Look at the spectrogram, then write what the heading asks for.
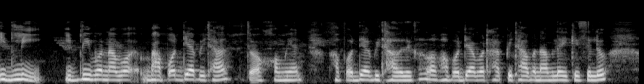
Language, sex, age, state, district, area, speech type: Assamese, female, 18-30, Assam, Tinsukia, urban, spontaneous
